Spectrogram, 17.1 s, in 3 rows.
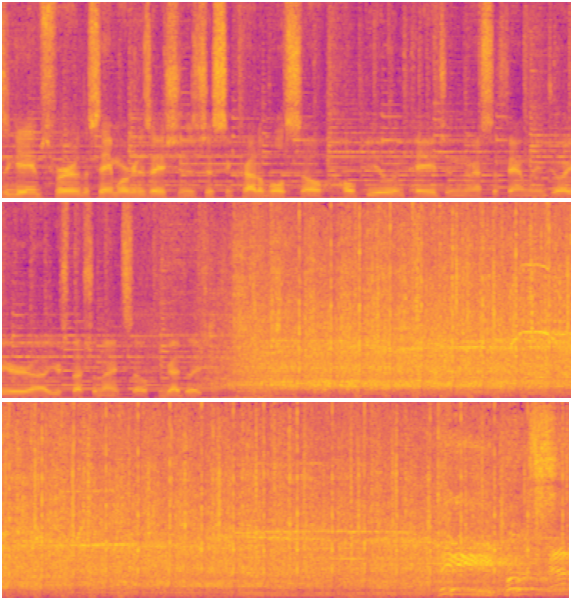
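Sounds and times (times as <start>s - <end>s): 
speech: 0.0s - 8.2s
large arena crowd applauding and cheering: 7.7s - 17.0s.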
